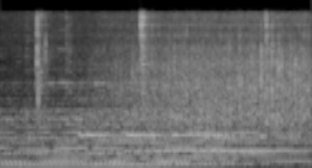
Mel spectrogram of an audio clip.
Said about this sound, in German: Hundewetter. Heute Morgen werden wir von einem ordentlichen Regenschauer begrüßt.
